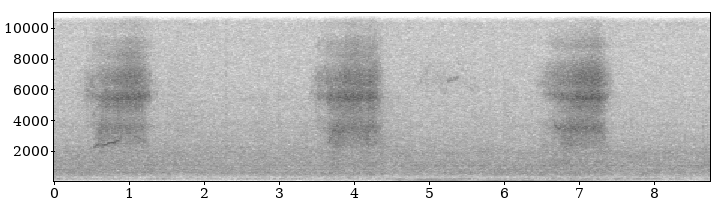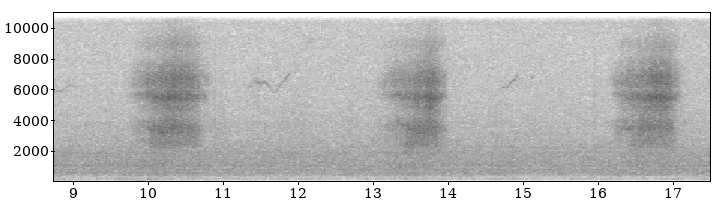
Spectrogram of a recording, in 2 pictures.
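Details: Tabby-and-white house cat snoring, heard up close. Soft airy hissing breaths repeat steadily about every three seconds, and a faint low rumble appears once near the middle.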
